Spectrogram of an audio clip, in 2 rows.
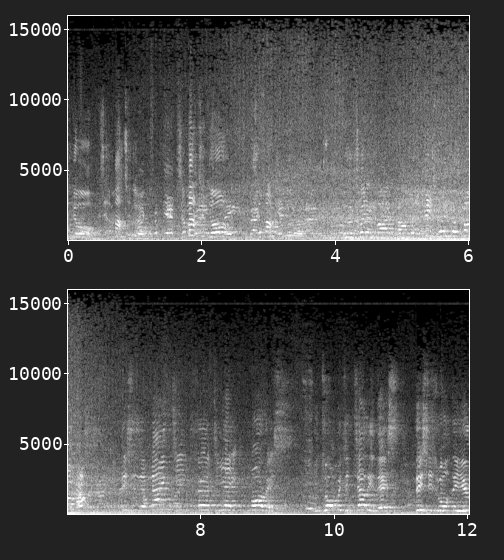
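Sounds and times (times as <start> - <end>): truck engine driving past: 0.0 - 11.9
voices: 0.0 - 12.0.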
